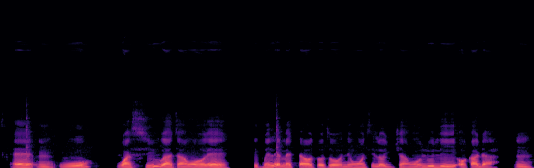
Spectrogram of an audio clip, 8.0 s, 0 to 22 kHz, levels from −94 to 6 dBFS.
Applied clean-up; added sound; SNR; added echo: none; Cowbell; 17 dB; none.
